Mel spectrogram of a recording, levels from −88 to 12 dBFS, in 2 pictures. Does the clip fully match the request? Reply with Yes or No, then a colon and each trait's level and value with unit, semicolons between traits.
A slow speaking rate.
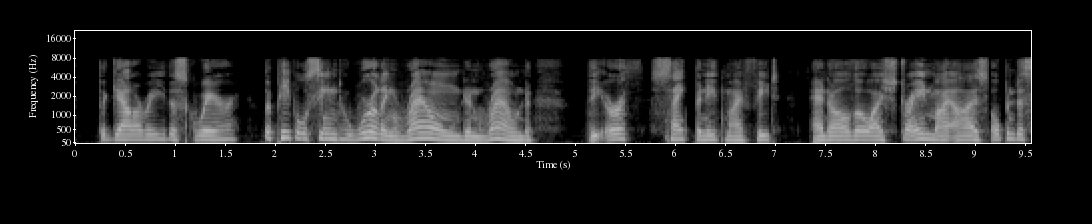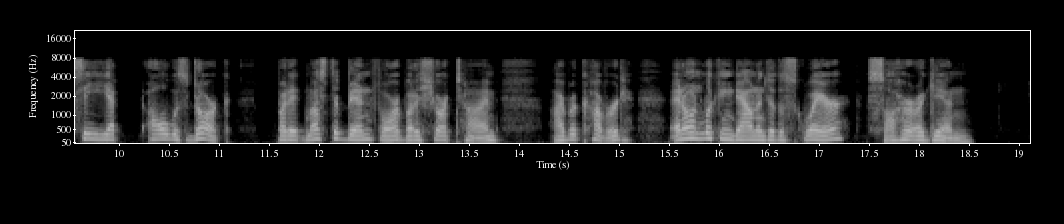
No: average, 165 wpm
